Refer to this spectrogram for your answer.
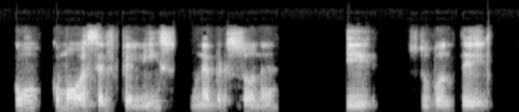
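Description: Here a man is talking. His pace is fairly slow. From Chile (born in New York, partly raised in Cairo). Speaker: presidential candidate. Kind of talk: interview.

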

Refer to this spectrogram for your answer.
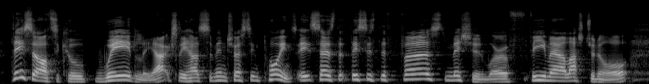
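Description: A man with a southern English accent speaks at a very fast pace in a bright, sharp tone. His pitch swings very widely, and the recording is very clean with a silent background. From southern England (Maidstone, Kent). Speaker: podcast co-host. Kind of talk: casual chat.

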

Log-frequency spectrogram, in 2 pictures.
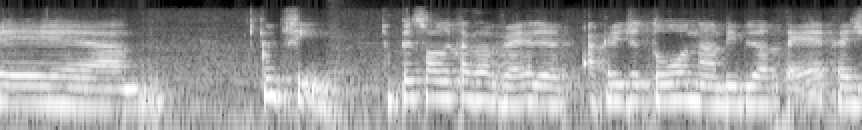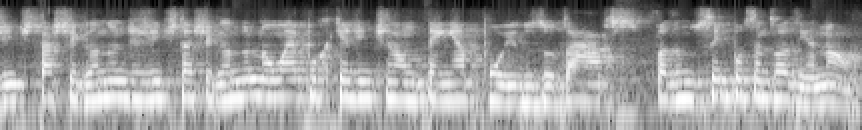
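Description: A woman speaks at medium pitch and a moderate pace, her intonation flat and monotone and her loudness very even. Room echo is audible, and background noise is noticeable. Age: 20s. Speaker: tabletop RPG player. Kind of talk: casual chat.

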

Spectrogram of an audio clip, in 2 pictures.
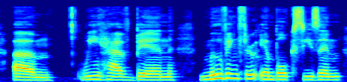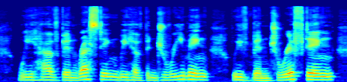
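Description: With ordinary pitch variation, a woman speaks in a dark, mellow tone. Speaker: podcast host. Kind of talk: casual monologue on astrology. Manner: filler-heavy, casual.

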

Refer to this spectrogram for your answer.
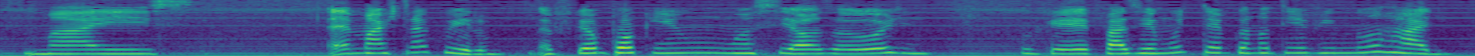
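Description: A woman's fairly high voice with very wide pitch swings, a moderate pace, long, frequent pauses and noticeable background noise. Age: 20s. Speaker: singer. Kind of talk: interview. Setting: radio studio.

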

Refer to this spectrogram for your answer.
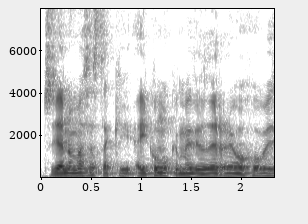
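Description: A man's fairly low voice at a very fast pace. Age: 30s. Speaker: stage actor. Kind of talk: casual interview.

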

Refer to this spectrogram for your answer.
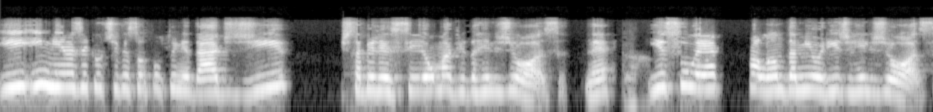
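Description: A woman's high-pitched voice moves at a moderate pace with fairly even intonation. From Rio de Janeiro, Brazil. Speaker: candomblé priestess and retired dance professor. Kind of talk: interview conversation. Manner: hesitant, many fillers.

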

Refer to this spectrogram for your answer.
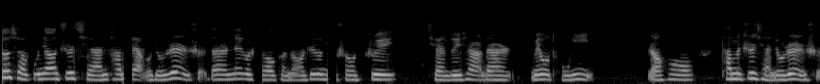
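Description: A woman talks at a fairly quick pace and a fairly high pitch. Her intonation is monotone and flat. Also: dry, close sound with no echo. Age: 20s. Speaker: caller seeking relationship advice. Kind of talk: call-in personal story. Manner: halting, hesitant.

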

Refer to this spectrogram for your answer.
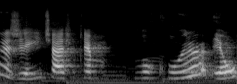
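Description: A raised, projected voice with a bright, sharp tone. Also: woman. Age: 30s. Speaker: pet influencer and podcaster. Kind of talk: interview chat. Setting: guesthouse.

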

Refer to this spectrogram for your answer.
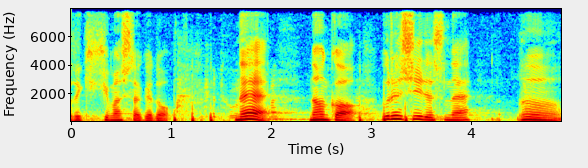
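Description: Speaking at a fairly slow pace in an Ehime accent, a man has a dark, mellow tone and ordinary pitch variation. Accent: Iyo (Ehime) dialect. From Imabari, Ehime (Shikoku). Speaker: painter coordinating a community talk event. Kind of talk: casual panel discussion. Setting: public hall with audience.

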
